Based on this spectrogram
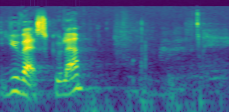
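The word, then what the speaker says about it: Jyväskylä: her schedule so welcome University of s : you vascular I'm already you know pronouncing it like a foreigner but it's you vascular it's a research university and one of the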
